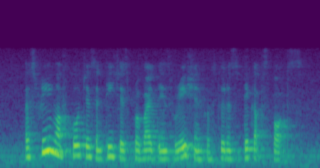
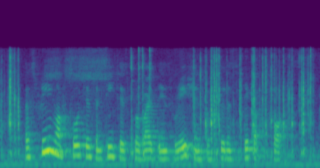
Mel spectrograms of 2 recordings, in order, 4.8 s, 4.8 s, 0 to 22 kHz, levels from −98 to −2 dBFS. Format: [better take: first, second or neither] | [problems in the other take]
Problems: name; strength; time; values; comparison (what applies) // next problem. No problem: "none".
first | background sound (Computer keyboard); 10 dB below the speech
